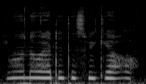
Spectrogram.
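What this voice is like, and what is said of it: Whispering. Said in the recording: “I'm whispering”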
